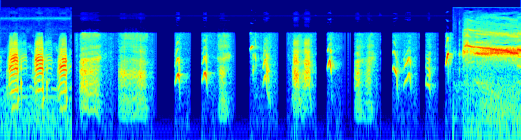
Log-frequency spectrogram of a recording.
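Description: A monkey chatters in quick, sharp calls.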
